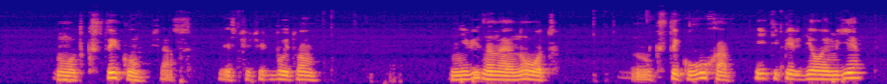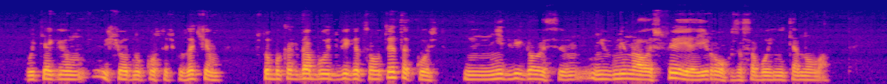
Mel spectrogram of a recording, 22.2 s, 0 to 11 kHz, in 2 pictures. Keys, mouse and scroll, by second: 1.2 scroll up 3, 2.3 shift+middle click, 3.9 click, 5.8 g, 8.7 middle click, 10.3 e.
